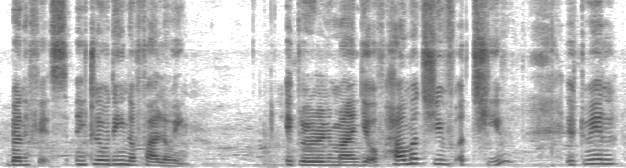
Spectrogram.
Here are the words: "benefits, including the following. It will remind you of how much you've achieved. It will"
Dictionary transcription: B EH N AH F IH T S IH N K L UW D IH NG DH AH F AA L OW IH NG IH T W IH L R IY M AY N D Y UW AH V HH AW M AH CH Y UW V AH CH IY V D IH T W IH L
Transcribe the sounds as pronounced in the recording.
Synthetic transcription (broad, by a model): B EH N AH F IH T S IH N K L UW D IH NG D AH F AA L OW IH NG IH T W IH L R IY M AY N D Y UW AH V HH AW M AH CH Y UW V AH CH IY V D IH T W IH L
